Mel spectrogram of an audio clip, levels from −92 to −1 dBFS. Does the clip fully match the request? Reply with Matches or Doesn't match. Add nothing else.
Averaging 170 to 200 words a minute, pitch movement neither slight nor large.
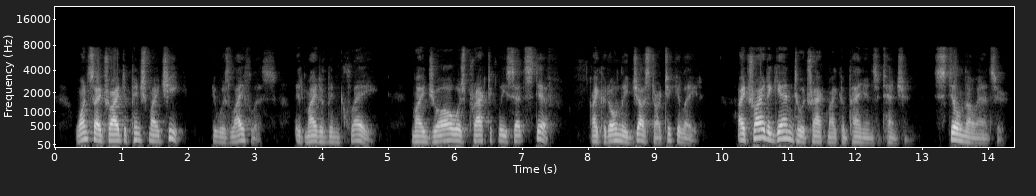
Doesn't match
